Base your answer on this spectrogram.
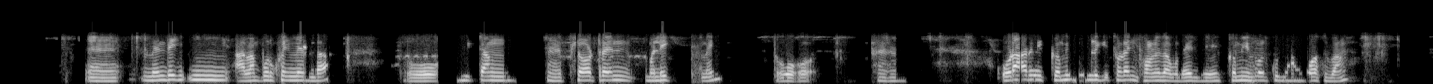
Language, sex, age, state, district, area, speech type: Santali, male, 18-30, West Bengal, Malda, rural, conversation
